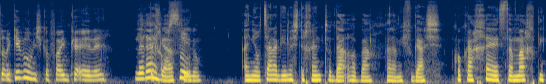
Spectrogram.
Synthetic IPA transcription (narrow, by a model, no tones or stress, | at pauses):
t̪ɐʁkivumiʃkafaimkaʔele | leʁeɡaːsfilu | ʔaniʁo̞t͡saleaɡid̪laʃteχentʰo̞daʁabaalamifɡaʃko̞lkaχesamaχti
